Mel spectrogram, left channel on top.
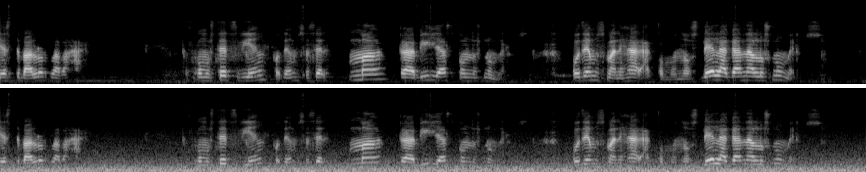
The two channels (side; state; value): right; noise; rumble, 3 dB below the sound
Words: este valor va a bajar. Entonces, como ustedes ven, podemos hacer maravillas con los números. Podemos manejar a como nos dé la gana los números,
